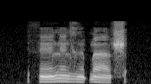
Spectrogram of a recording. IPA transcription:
θ ɛ̃ l ɛ̃ l ɣ ə̃ ɓ ã ʂ

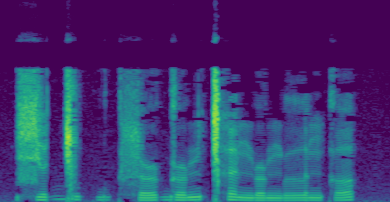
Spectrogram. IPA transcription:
ɕ ɪ ɡ͡ǀ u k ɡʷ ə k ɬ ə˞ ɡ ə˞ ŋ ǀʰ ɛ ŋ ə˞ ŋ lː ə ŋ k ʌ

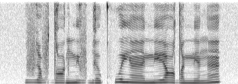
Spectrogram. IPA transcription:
v i v dˤ o ɡ mʲ o v ɡ ɛ kʷʰ ɛ j ɛ̃ː mʲ eː dˤ ɪ mʲ ã ŋ ɛ̃

